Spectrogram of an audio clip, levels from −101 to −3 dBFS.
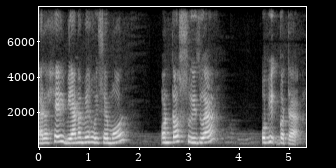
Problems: background sounds at intervals, background conversations at intervals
